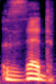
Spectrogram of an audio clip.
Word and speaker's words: Z: is just grab our zed position i'm saying zed because i'm from england originally uh those of you who speak more american english would pronounce that as a z but on the z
